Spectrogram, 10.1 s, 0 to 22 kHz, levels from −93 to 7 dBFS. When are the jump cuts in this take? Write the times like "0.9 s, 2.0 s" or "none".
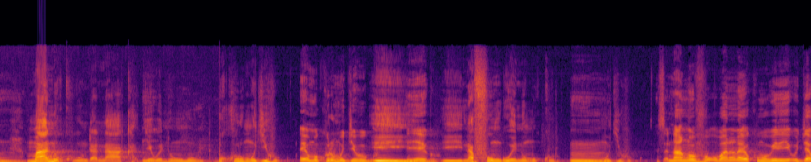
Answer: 2.8 s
